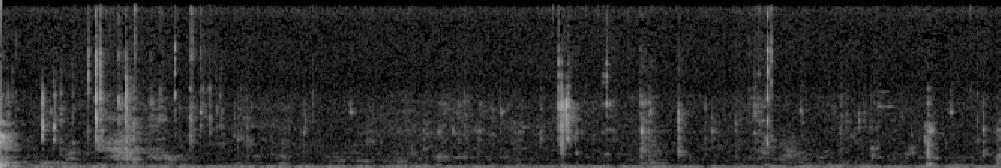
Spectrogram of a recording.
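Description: Soft chewing and lip smacking sounds come up close.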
